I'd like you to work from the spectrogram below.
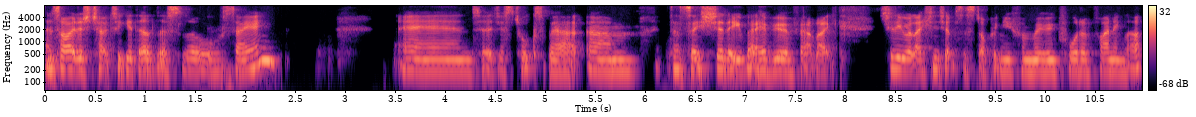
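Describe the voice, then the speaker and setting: This woman talks at a fairly quick pace with a medium pitch. Her intonation is monotone and flat. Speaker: hypnotherapist. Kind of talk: casual screen-share tutorial.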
